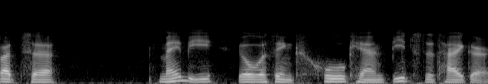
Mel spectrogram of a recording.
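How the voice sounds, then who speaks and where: In a Chinese accent, a man speaks very slowly at a fairly low pitch with fairly even intonation. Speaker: Go game commentator. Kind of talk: lecture. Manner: halting.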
